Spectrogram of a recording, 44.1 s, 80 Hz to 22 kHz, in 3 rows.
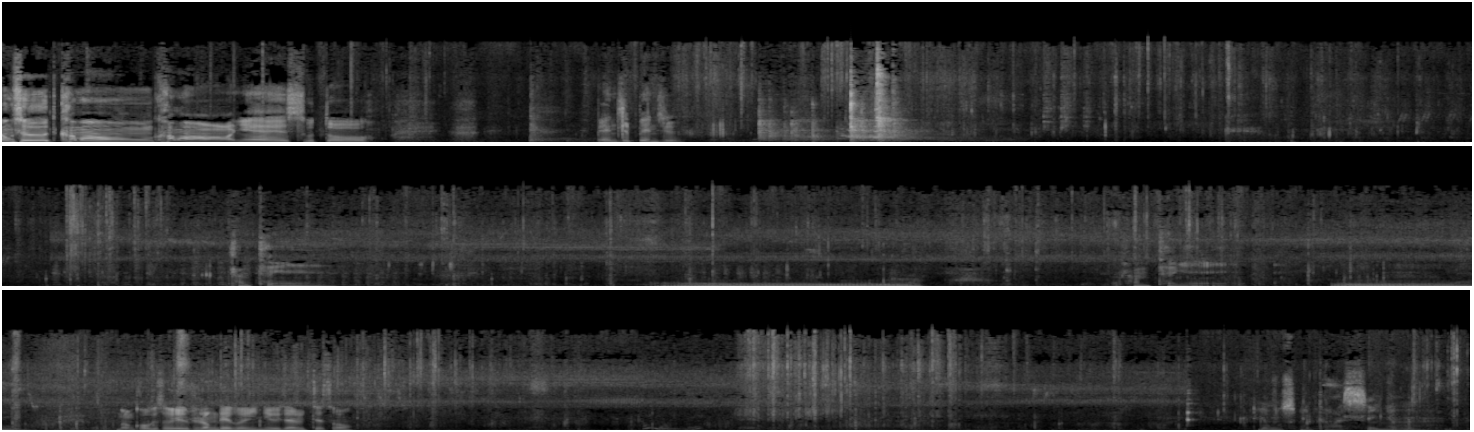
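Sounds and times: dog grumbling groan: 21.2 - 24.0, 28.0 - 29.7.

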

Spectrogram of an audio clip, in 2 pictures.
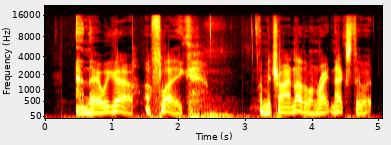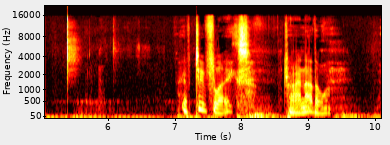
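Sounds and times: stone flake snapping off: 5.4 - 6.2.

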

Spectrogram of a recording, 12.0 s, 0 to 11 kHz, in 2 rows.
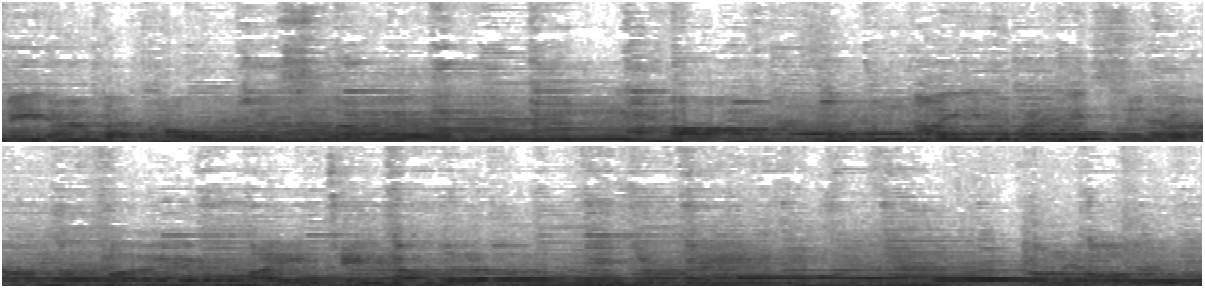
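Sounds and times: mandolin: 0.0 - 12.0
strummed acoustic guitar: 0.0 - 12.0
low whistle melody: 1.0 - 12.0.

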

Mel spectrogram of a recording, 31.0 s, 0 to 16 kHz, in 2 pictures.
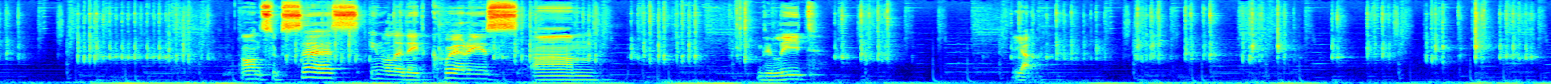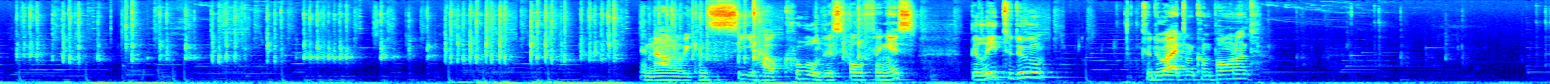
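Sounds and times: computer keyboard typing: 0.0 - 9.2, 10.0 - 24.7, 29.0 - 31.0.

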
